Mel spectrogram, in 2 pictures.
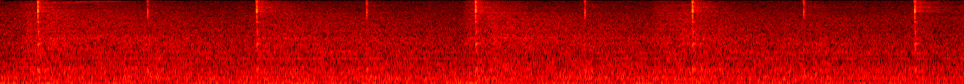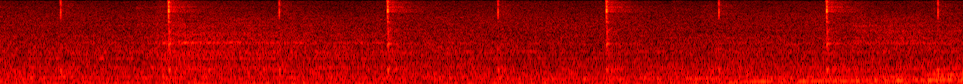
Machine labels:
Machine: valve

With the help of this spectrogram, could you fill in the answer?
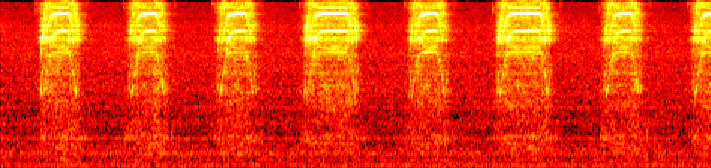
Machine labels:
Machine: slide rail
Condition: abnormal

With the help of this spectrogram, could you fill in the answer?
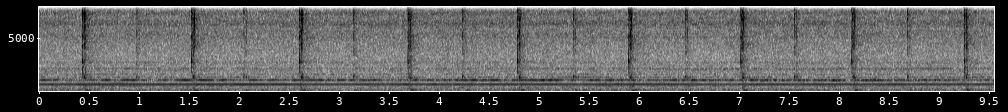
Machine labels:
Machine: valve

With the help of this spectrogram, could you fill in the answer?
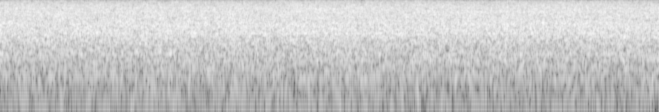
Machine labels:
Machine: fan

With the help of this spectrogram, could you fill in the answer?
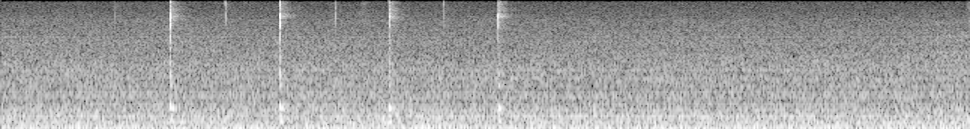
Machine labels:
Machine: valve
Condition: abnormal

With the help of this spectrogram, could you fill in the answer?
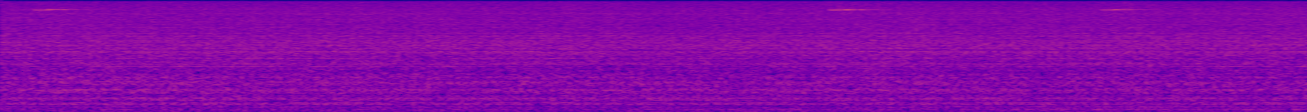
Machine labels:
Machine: fan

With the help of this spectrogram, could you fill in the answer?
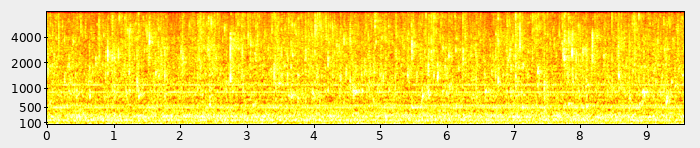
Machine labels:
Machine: pump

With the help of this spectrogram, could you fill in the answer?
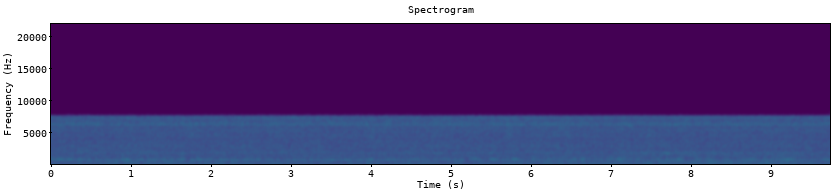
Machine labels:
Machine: fan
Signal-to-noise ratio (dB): -6 dB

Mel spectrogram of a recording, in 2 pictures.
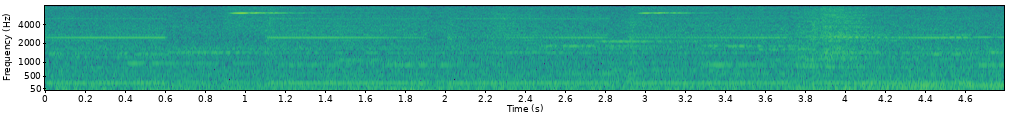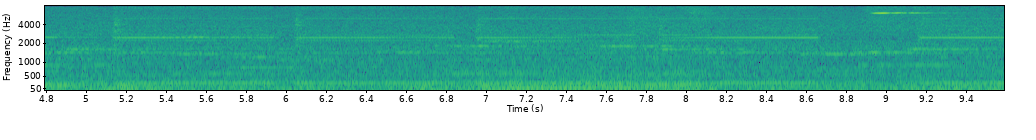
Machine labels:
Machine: slide rail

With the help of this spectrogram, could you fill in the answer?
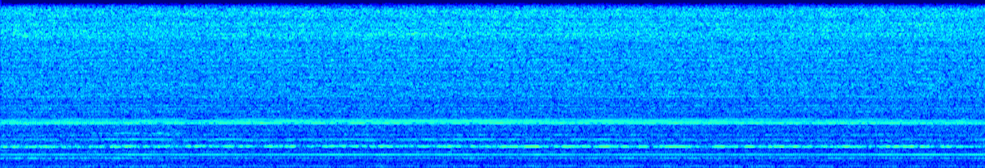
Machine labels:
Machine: pump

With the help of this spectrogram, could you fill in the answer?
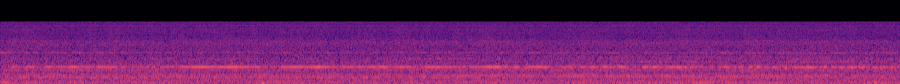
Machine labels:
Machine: fan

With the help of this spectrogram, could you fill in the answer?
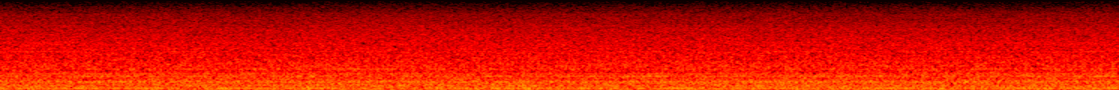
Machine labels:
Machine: fan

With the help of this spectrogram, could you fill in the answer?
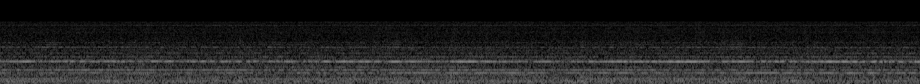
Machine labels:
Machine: slide rail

